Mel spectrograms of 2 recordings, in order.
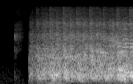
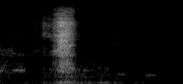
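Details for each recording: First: Voltas window air conditioner running: fast busy clatter from the cracked outer condenser fan blade striking the housing; broken fan blade rattle. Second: Voltas window AC after replacing the cracked fan blade that caused a rattling noise, tested before refitting the cover: silence, then motor spins up with rising hum into steady fan rush, no rattle or ticking; fan now runs normally.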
